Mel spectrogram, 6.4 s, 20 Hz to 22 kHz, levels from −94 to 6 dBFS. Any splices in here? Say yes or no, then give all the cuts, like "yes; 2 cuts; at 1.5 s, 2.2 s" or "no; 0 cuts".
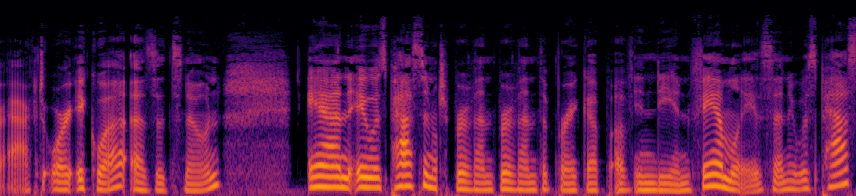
yes; 2 cuts; at 3.3 s, 3.7 s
